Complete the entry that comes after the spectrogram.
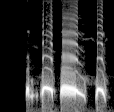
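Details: Single cooing phrase from a spotted dove used as a decoy for wild birds at Ban Nong Hin: soft stuttering lead-in, a short coo, a long purring downslurred coo, then a final clipped coo.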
